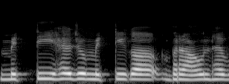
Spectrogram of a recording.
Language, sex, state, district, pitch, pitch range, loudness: Hindi, female, Chhattisgarh, Sukma, 235 Hz, 230-250 Hz, -14 LUFS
